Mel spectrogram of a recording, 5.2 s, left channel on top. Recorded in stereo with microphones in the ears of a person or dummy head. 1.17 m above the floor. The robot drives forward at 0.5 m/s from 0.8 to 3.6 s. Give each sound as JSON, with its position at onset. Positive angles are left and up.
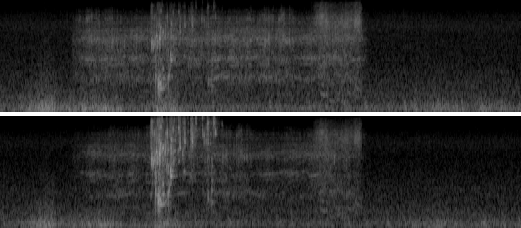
{"t": 1.5, "sound": "a splash", "side_deg": -55}
{"t": 3.1, "sound": "a zipper", "side_deg": 0}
